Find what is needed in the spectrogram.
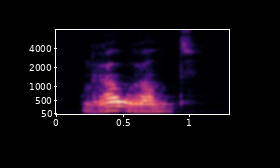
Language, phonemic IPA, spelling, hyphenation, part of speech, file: Dutch, /ˈrɑu̯.rɑnt/, rouwrand, rouw‧rand, noun, Nl-rouwrand.ogg
- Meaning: 1. a black border on a piece of paper (often on envelopes) to signify mourning 2. a connotation of grief to an event or occasion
